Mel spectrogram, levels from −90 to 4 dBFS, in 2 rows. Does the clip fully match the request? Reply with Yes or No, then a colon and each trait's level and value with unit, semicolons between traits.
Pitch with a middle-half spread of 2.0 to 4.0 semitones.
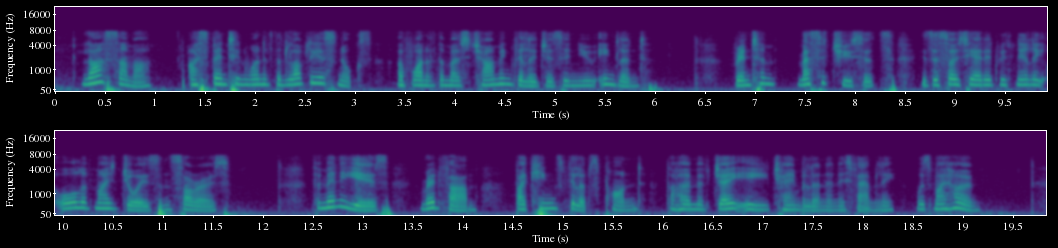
No: average, 4.5 semitones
